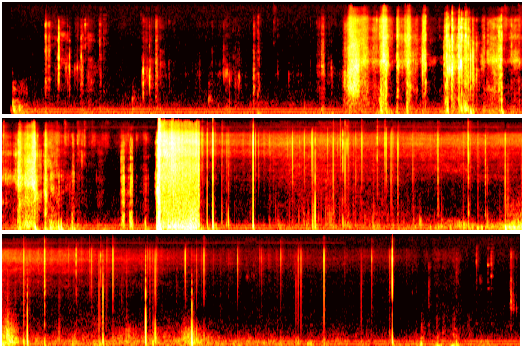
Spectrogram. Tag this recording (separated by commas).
Fire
